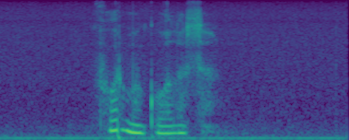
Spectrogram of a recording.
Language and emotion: Russian, sad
